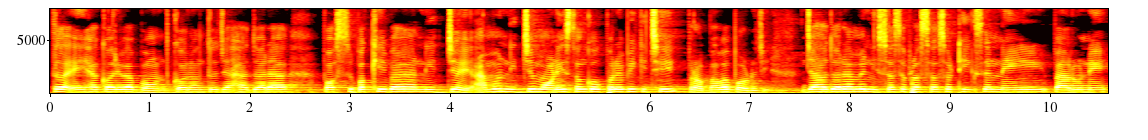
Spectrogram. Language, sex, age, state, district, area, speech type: Odia, female, 18-30, Odisha, Puri, urban, spontaneous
